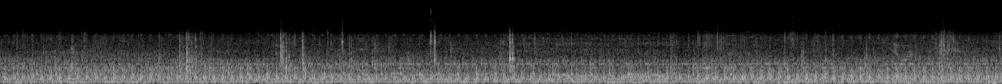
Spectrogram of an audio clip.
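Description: Steady engine drone with wind on the microphone, and a few light clicks scattered through it.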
